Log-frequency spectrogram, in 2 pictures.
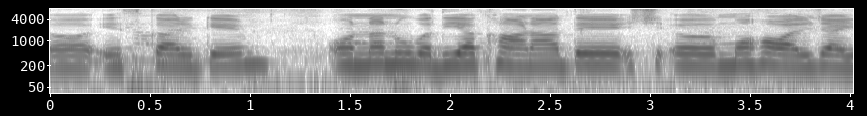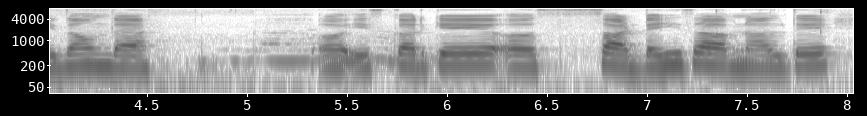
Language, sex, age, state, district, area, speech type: Punjabi, female, 30-45, Punjab, Jalandhar, urban, spontaneous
